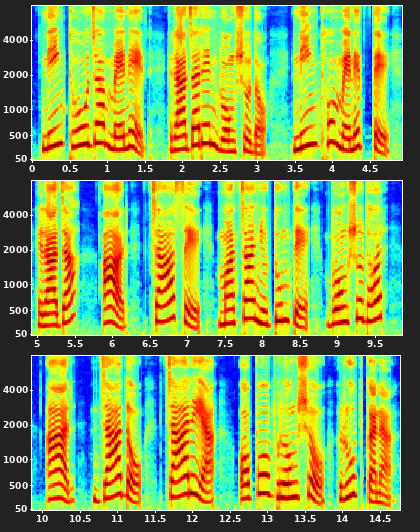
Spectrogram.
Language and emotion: Santali, neutral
